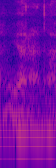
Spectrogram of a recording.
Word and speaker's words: 요나답: 여기서 그 여호나답이 다른 발음으로 요나답입니다. 요나답.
